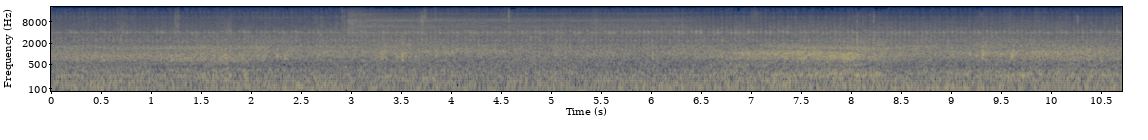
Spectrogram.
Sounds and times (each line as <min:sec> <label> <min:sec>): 0:00.0 Traffic 0:10.7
